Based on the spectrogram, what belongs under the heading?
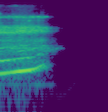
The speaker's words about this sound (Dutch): En dan laat je je kaak zakken. En dan kan je ook bijna daar een klikje voelen. Dat je kaak open gaat. En mhm. die laat je zakken. En op het moment dat je hem laat zakken, adem je in. Alsof je gaapt.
